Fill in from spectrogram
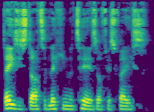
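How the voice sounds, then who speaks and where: A man's voice: medium pitch, level tone, normal speed, darkish tone, slightly rough. A man reading a children's novel aloud as scripted narration, like a teacher to a class.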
